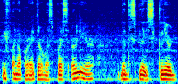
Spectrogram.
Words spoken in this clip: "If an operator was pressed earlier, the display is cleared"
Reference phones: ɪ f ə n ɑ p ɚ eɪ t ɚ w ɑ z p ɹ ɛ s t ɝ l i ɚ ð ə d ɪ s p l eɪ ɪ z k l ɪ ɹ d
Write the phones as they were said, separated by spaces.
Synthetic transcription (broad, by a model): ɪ f ə n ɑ p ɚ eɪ t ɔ w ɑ s p ɹ ɛ s t ɝ l i ɚ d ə d ɪ s p l eɪ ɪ s k l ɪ ɹ d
